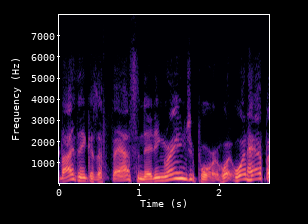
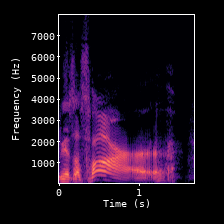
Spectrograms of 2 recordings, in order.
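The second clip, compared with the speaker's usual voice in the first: low put-on pirate accent, drawn-out spar; 6 semitones lower, 3 dB quieter than usual. Saying the acronym the way they like to, in a pirate accent. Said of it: "with a pirate accent".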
